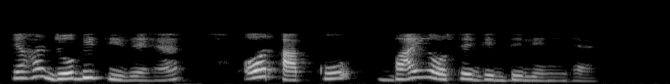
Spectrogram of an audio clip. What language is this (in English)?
Hindi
